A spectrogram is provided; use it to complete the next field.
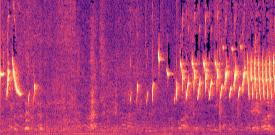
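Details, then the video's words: European goldfinch in the Wedani song style: a few bright swooping notes, a quieter gap, then accelerating twitters that build into a fast, evenly repeated trill over a low hum. "chant de chardonneret تغريد الويداني الأصيل"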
